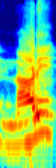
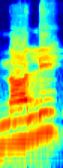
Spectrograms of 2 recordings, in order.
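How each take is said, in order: First: The middle consonant is a retroflex flapped l. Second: The middle consonant is a plain dental l. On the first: This is how it is said in rural regions. "जबकि हम गांवों में उच्चारण करते हैं" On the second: This is the standard pronunciation. "उच्चारण तो शुद्ध क्या होना चाहिए?"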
